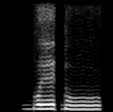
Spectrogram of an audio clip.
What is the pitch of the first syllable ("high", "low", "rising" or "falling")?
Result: high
